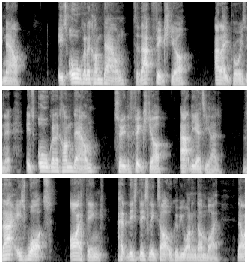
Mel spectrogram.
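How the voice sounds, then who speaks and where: Hoarse man ranting about football. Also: fairly low pitch, fairly bright tone. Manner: emphatic, repeats key words. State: hoarse, coming down with flu. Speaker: football channel host. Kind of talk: solo post-match reaction.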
